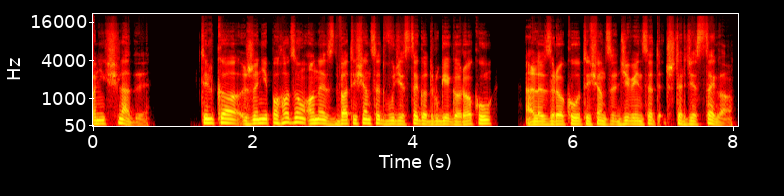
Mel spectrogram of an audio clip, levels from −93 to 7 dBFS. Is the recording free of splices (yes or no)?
yes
